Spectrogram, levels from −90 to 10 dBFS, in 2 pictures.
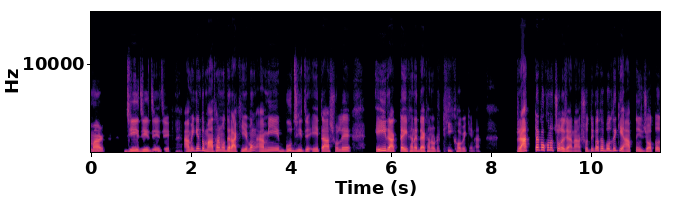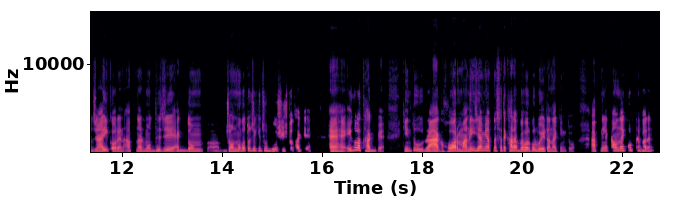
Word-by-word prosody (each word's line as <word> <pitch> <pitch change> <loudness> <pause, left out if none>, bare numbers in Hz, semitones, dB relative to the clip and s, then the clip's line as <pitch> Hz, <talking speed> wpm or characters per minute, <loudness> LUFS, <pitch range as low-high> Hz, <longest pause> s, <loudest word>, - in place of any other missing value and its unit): আমার 180 0 +3 0.6
জি, 180 - +2 0.2
জি, 150 - +1
জি, 120 - -5
জি। - - -8 0.4
আমি 195 - -1
কিন্তু 230 +1 0
মাথার 180 +7 +3
মধ্যে 175 -1 +3
রাখি 130 - -1
এবং 185 +4 -1 0.2
আমি 175 +5 -3 0.3
বুঝি 165 -4 -2
যে 120 - -2 0.2
এটা 170 +5 +1
আসলে 180 0 -3 0.7
এই 205 - +4
রাগটা 165 +3 +3
এখানে 175 +3 -1
দেখানোটা 150 +4 -2
ঠিক 180 -3 -8
হবে - - -5
কিনা। - - -19 0.9
রাগটা 290 - +7
কখনো 275 0 +1
চলে 190 -6 +3
যায় 95 -5 -1
না। 95 - -2
সত্যি 175 +3 -6
কথা 215 +2 +1
বলতে 210 +4 0
কি? - - 0 0.2
আপনি 135 +8 -10 0.2
যত 145 +4 -2 0.2
যাই 155 +7 +3
করেন 125 -2 0
আপনার 165 +5 -5
মধ্যে 155 +2 -5
যে 175 +1 +1 0.2
একদম 135 +5 -4 0.4
আ - - -12 0.3
জন্মগত 185 +9 -1
যে 210 - 0
কিছু 200 +1 -7
বৈশিষ্ট্য 180 +5 -5
থাকে - - -3 0.4
হ্যাঁ, 135 -1 +5
হ্যাঁ 120 - -2
এগুলো 270 +5 +6
থাকবে। 135 -8 0 0.5
কিন্তু 170 +7 -5 0.3
রাগ 170 +8 +8
হওয়ার 175 +6 +6
মানেই 180 +9 +2
যে 210 - +6
আমি 205 - -3
আপনার 205 -1 -6
সাথে 210 -1 -1
খারাপ 185 0 +6
ব্যবহার 185 0 +3
করব 175 -2 -2
এটা 130 0 -2
না - - -1
কিন্তু। - - -19 0.5
আপনি 185 - -8
একটা 195 - -8
অন্যায় 215 +2 +1
করতে 270 - -4
পারেন। - - -2
175 Hz, 180 wpm, -24 LUFS, 150-195 Hz, 0.9 s, রাগ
